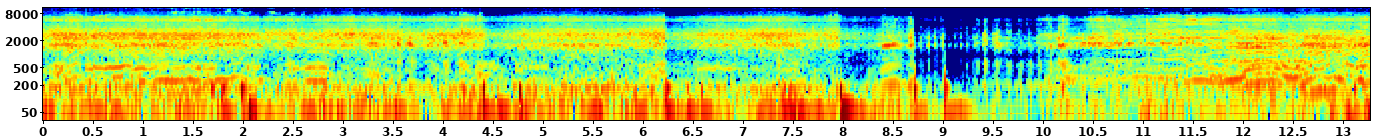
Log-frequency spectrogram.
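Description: KTM SX300 two-stroke motocross bike's engine revving up and down under throttle, with wind rush and sharp knocks from the rough track. About eight seconds in the engine drops off briefly with a few knocks, then picks up and revs again.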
